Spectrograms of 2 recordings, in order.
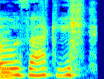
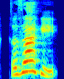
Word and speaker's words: Ozaukee: It's O, like, oh boy, za ki Ozaukee. Ozaukee. the intro there is a Ozaukee. – Jeez. Ozaukee. It's like when you see a cute key.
